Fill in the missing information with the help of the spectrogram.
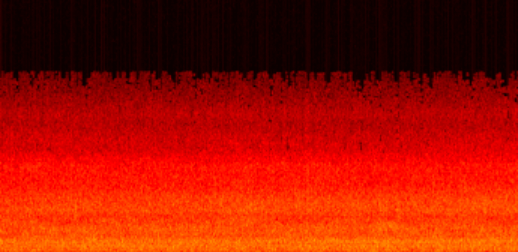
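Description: Fast-moving creek water rushing over rocks, a steady, even rush of white water.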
